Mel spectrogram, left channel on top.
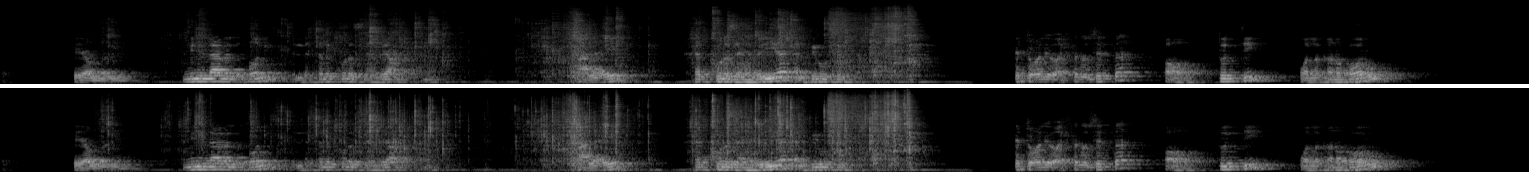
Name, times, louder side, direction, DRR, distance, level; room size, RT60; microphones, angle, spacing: voice 1, 0.7-1.2 5.7-6.2 10.1-11.3, equal, 10° right, 2 dB, 0.5 m, -33 dB
Crumpling crinkling, 1.0-9.6, right 6 dB, 50° right, 0.7 m, -40 dB
voice 2, 1.8-4.4 6.9-8.5 11.6-12.6 13.0-13.8, left 2 dB, 75° left, 3 dB, 1.0 m, -32 dB
10.0 x 4.6 x 2.8 m, 0.82 s
head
